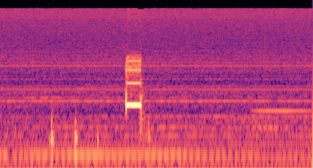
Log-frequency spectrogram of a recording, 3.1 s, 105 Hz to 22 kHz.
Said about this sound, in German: Die Zeitansage war eine Art Auskunftsdienst, der rund um die Uhr zur Verfügung stand und einem die exakte Zeit in regelmäßigen Intervallen von 10 Sekunden durchsagt. Beim nächsten Ton ist es 21 Uhr, 51 Minuten und 30 Sekunden.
